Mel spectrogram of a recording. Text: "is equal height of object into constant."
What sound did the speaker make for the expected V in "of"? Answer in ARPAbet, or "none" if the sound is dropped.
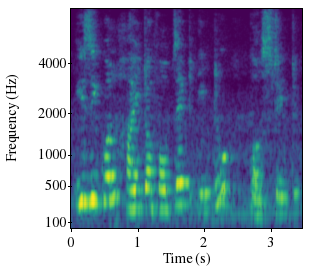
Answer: P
